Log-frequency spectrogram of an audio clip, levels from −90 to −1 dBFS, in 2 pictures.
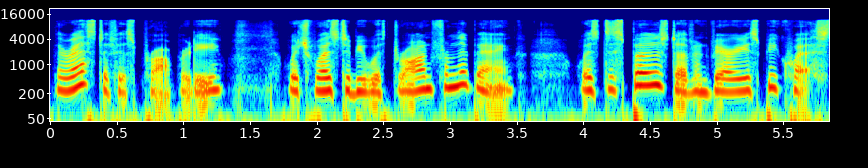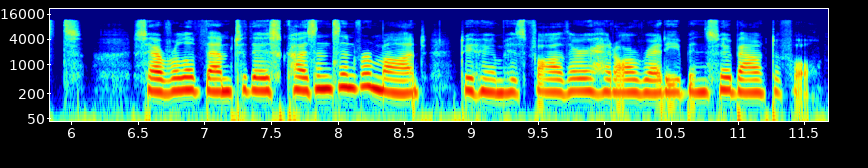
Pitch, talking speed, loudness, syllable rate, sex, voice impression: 235 Hz, 185 wpm, -18 LUFS, 5.2 syllables/s, female, feminine, adult-like, powerful, bright, soft, slightly muffled, intellectual, calm, friendly, reassuring, kind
